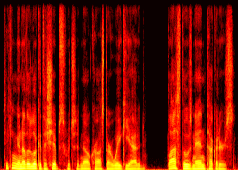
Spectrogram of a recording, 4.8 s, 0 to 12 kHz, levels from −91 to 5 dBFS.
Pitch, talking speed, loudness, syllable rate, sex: 125 Hz, 215 wpm, -18 LUFS, 6.3 syllables/s, male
